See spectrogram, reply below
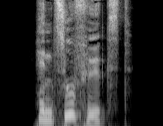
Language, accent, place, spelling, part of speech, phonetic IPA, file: German, Germany, Berlin, hinzufügst, verb, [hɪnˈt͡suːˌfyːkst], De-hinzufügst.ogg
- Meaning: second-person singular dependent present of hinzufügen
